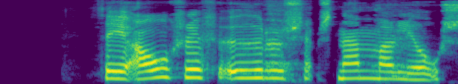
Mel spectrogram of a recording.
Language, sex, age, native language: Icelandic, male, 10, Icelandic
